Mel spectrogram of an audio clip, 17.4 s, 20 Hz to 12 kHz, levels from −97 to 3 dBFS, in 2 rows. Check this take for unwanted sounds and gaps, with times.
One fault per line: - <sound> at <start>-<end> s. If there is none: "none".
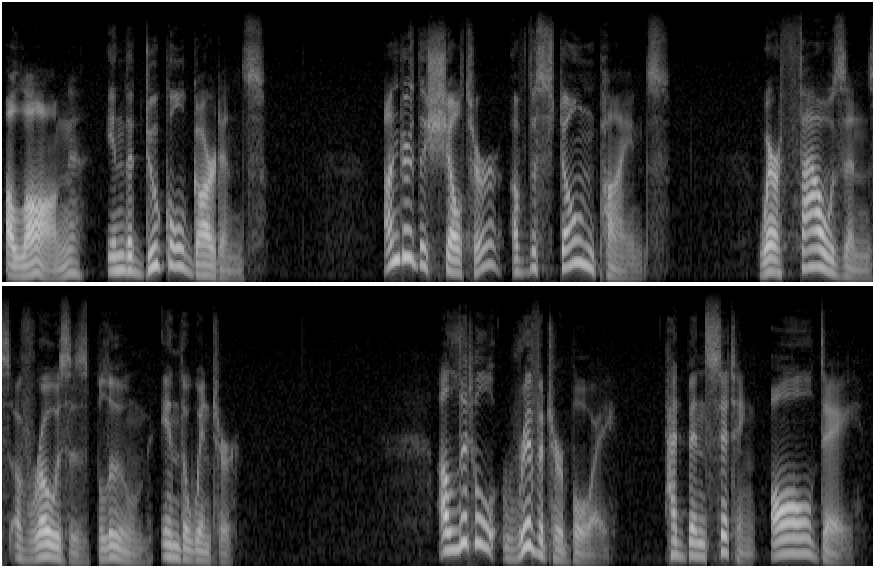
none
